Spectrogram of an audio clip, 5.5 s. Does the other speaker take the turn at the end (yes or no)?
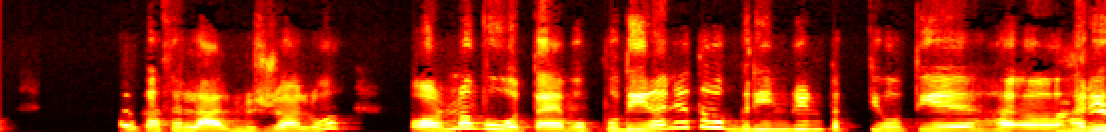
yes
